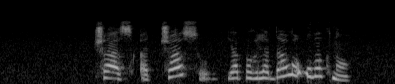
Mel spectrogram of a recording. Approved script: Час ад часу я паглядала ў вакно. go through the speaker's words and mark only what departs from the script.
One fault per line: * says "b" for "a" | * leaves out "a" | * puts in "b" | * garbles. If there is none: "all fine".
all fine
